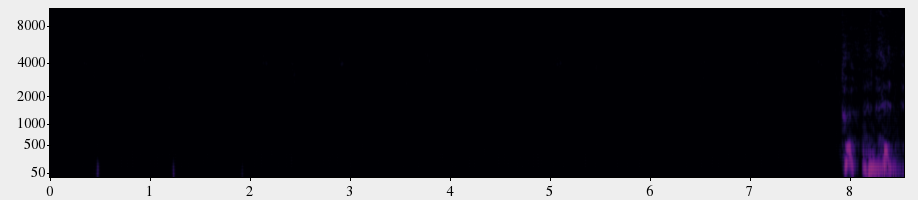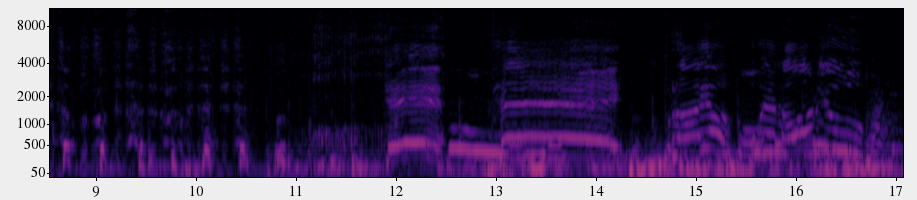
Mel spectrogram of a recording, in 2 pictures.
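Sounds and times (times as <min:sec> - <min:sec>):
small birds chirping: 0:00.0 - 0:13.2.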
